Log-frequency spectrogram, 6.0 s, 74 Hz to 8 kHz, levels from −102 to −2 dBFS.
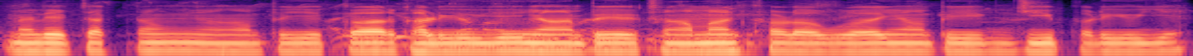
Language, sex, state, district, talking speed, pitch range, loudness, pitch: Hindi, male, Madhya Pradesh, Bhopal, 250 wpm, 110-115 Hz, -18 LUFS, 110 Hz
